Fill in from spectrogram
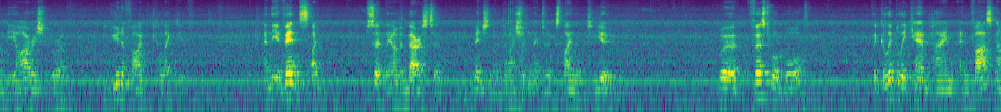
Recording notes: Killaloe-Ballina Historical society second talk for 2023. As recorded at the Lakeside hotel Ballina on the 19th April 2023. With apologies for the background fan noise on this talk.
